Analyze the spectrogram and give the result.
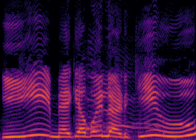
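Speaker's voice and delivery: ordinary delivery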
